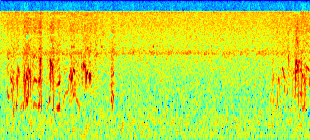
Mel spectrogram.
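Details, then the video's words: A wild Stripe-throated Bulbul in a garden answers a caged decoy bird and comes down to attack it fiercely, giving quick, bubbly whistled phrases, a burst in the first second and another near the end, over steady hiss. "นกป่ามาถึงตัวร้องโต้ลงตีอย่างดุ(Stripe-throated Bulbul)"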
